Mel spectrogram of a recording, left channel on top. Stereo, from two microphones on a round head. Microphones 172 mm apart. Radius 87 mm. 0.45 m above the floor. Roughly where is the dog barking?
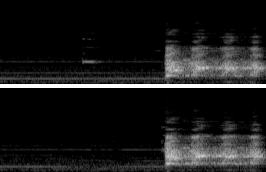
Right.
